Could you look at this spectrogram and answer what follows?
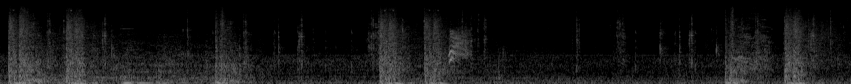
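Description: Sharp bursts of gunfire from the video game Borderlands 2 in co-op play, several distinct shots spaced irregularly with mechanical clanks and creaks between them, fairly quiet overall.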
